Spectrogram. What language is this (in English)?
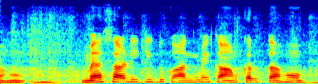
Hindi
